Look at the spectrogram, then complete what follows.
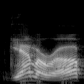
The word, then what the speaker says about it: Gamera: Gamera, pronounced like camera but spelled differently, is a 1965 Japanese monster flick originally shown on MST3K's Season K.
